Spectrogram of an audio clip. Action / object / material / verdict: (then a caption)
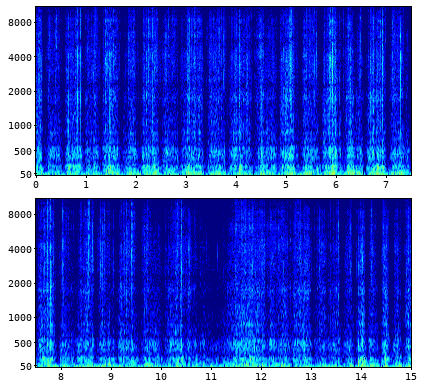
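scrape / synthetic fiber wig on a head form / synthetic fiber / none. Fingertips and nails of both hands scratch the fibers of a purple synthetic wig on a head form, working both sides of the crown. The result is a steady, dense scratching and rustling with a crinkly, bright texture over a soft low rumble, staying at an even level throughout.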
